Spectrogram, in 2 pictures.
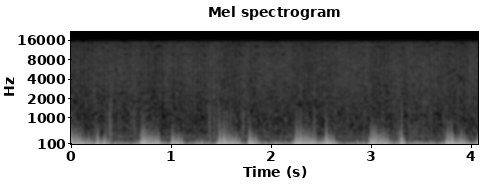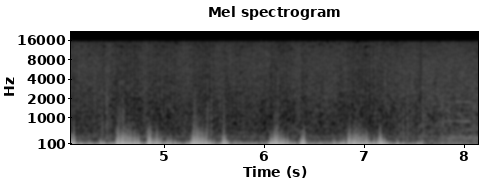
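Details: Deep, regular thumping heartbeat at about 78 beats a minute with a steady hum, amplified through an electrical stethoscope for a whole room of listeners, in a 1929 animated film.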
